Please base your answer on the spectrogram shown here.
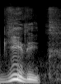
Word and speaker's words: Geely: Ja do niedawna też myślałem, że to jest Gil, ale okazuje się, że prawidłową wymową jest Gil.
